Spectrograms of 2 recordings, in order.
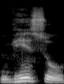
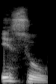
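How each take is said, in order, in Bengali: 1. এই অক্ষরটি v ধ্বনি দিয়ে শুরু হয়। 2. এই অক্ষরটি সাধারণ স্বরধ্বনি i দিয়ে শুরু হয়। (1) "আমরা অনেকেই পড়ি ভিসু ... এগুলা উচ্চারণ হবে না" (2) "এগুলা উচ্চারণ হবে না"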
